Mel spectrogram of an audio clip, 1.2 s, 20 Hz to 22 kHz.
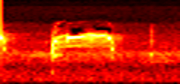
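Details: Male eagle arriving at the Fort St Vrain nest on 28 August 2024, calling before carrying off leftover prey, picked up by the top nest camera: one short bright chirping whistle with a rising-then-level tone, plus a faint later peep.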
